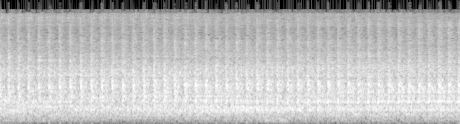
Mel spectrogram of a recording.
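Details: Engine knocking, same from cold start, then mellowing and returning under throttle: steady sharp knock about three per second over the running engine; cause unknown.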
